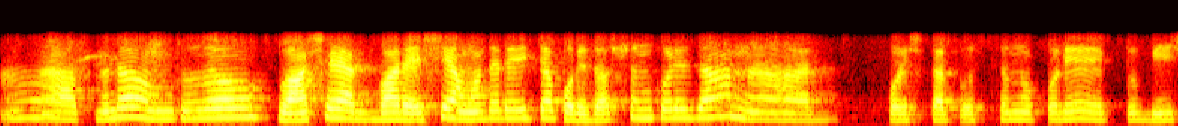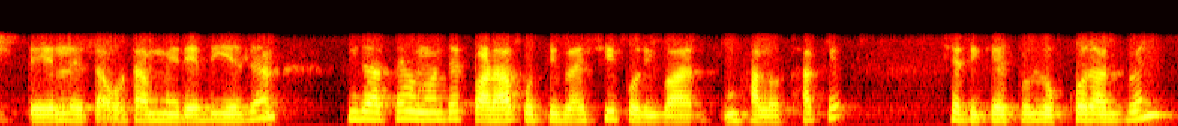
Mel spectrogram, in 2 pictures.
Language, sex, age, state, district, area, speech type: Bengali, female, 60+, West Bengal, Darjeeling, urban, conversation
